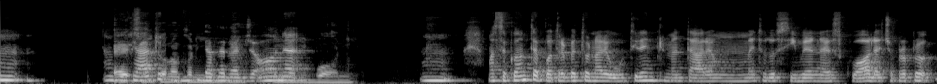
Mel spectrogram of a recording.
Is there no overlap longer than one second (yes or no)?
no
